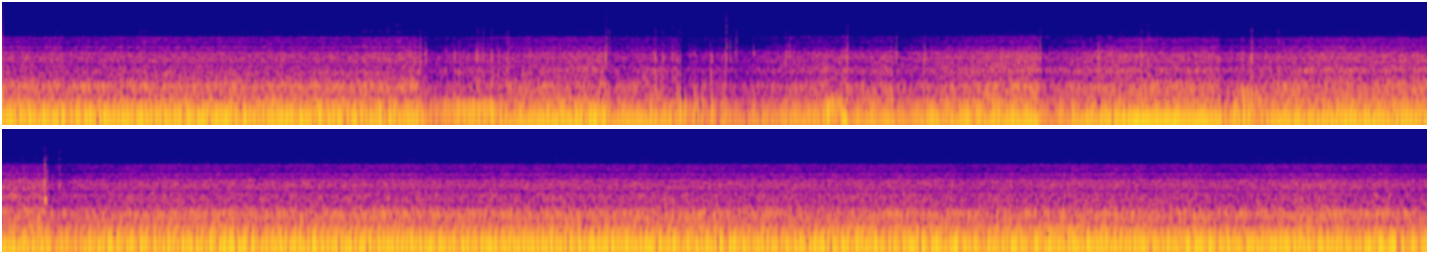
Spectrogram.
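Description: Light aircraft's engine and propeller droning steadily, heard from inside the cabin. From about four seconds in until about fifteen seconds in, the drone is rougher and a little quieter, with scattered crackles and clicks over it.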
